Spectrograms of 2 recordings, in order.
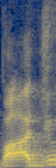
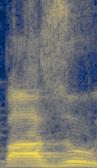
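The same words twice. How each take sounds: First: The middle consonant is a j sound. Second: The middle consonant is a z sound. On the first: The speaker calls it wrong. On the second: The speaker calls it right.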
